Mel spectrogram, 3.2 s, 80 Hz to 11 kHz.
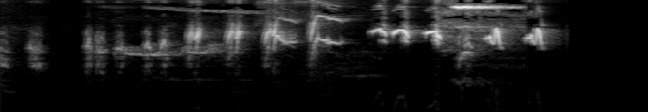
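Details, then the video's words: Orange-headed thrush song played to draw singing from other birds of its kind: a dense, fast run of whistled and chirped notes, slurred phrases rising and falling, ending abruptly after under three seconds. "DENGAN SUARA ANIS MERAH INI 99% ANIS MERAH AUTO BUNYI DAN SINGSET"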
